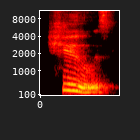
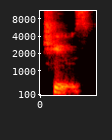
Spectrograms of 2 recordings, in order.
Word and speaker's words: choose: you see a verb so if you see a verb that's spelled with s e like arouse a p choose those are all going to be pronounced with a z so again s e at the end of a verb we're going to pronounce that as a z sound arouse appease and choose okay and these those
